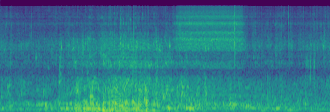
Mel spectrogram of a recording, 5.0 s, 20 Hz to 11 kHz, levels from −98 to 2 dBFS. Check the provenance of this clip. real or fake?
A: fake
